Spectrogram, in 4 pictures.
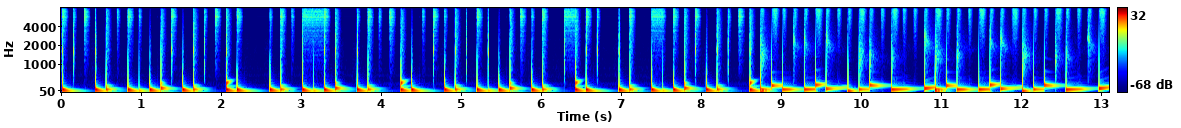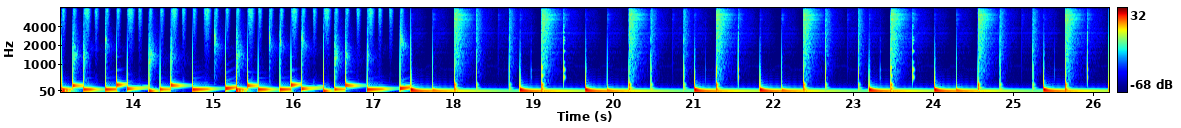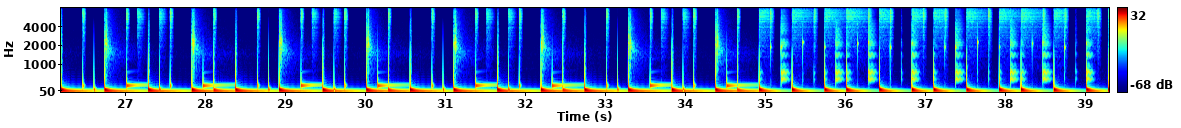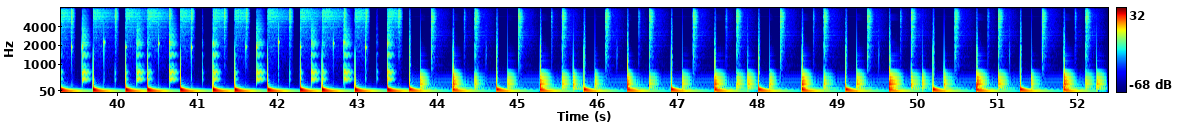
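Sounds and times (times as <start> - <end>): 
modulated groove music: 0.0 - 52.3.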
